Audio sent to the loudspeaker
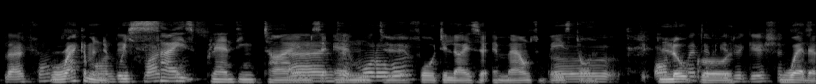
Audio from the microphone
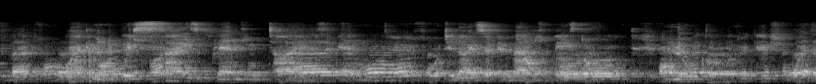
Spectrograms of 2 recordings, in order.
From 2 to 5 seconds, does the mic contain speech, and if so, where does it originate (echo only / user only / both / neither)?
echo only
